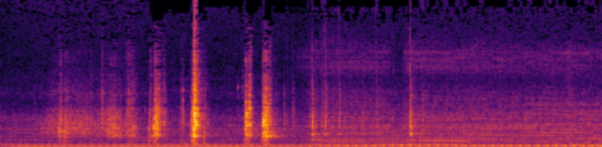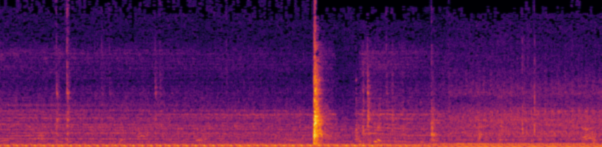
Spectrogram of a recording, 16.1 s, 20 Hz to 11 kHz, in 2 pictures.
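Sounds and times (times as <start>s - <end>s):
vehicle engine running: 0.0s - 16.0s
sharp metallic knocks: 12.1s - 15.2s.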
